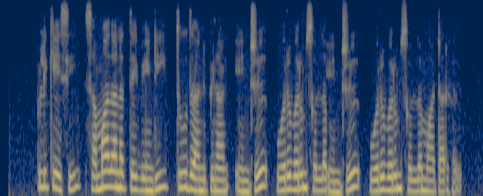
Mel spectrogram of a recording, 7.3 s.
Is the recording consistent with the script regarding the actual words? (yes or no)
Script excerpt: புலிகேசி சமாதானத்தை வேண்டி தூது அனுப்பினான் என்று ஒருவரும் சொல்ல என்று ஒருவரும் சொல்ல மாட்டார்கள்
yes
